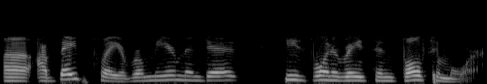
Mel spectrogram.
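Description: An older woman from Philadelphia, appearing as a guest singer on a call-in radio interview, speaks a little slowly in a lowish voice. She's friendly and talkative, running through details with plenty of fillers, and the recording comes through a dry, tinny phone line.

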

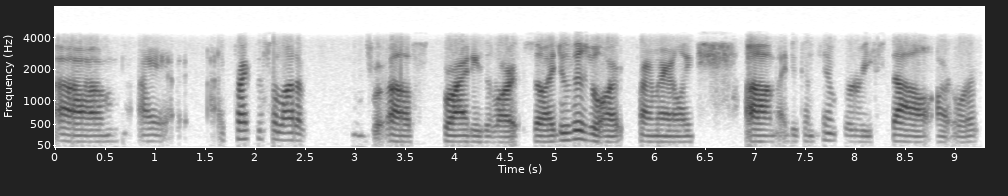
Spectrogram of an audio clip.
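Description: A man's voice: medium pitch, fairly even intonation, normal speed, clear, resonant tone, no room sound. Hesitant man from Haiti on the phone. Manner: hesitant, many ums and repeated words. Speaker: guest artist. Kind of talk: casual interview answers. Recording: tinny phone line.

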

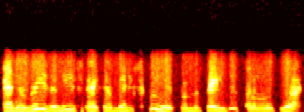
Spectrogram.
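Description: A high-voiced man hosts a call-in trivia game, his voice rising and falling in a lively way. He comes through a tinny, dry phone line on a bad connection that keeps breaking up. He talks in a playful way and often stammers and restarts. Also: normal speed, no room sound. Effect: choppy phone connection breaking up. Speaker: trivia host. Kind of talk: casual call-in trivia chat.

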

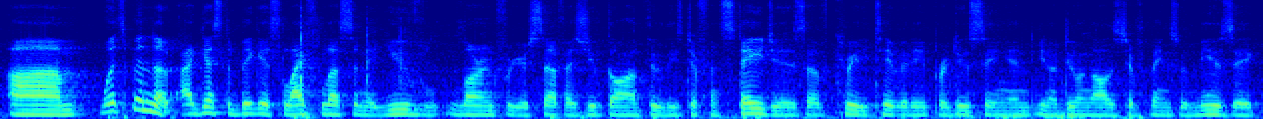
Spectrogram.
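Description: A man's voice: mid-range voice, steady tone, fairly quick, few pauses. Guy hosting a chat, mid voice, keeps saying yeah, faint background hum. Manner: rambling questions, constant short affirmations. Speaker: interview host. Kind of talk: casual interview talk.

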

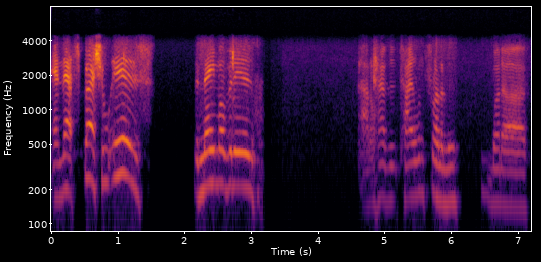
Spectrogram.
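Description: Gravelly, high-pitched male radio host. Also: slight background noise. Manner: halting, repeats words. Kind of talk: call-in radio talk. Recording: dry, tinny phone-line sound.

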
